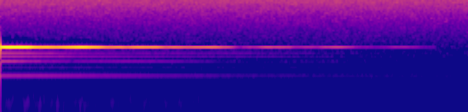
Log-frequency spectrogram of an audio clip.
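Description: The final chord of a piano outro tune ringing out and fading away, dying to near silence about a second and a half in.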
